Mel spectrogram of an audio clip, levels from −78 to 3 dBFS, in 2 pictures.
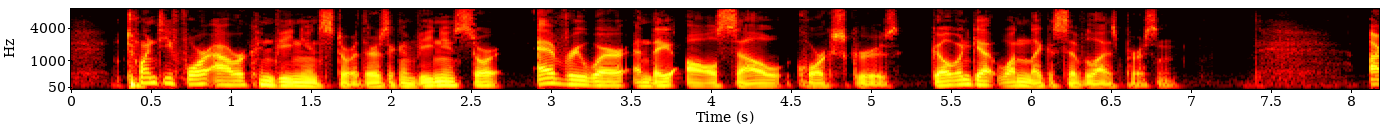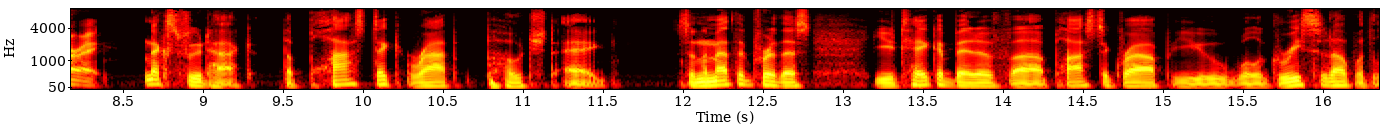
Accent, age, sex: American, 30-49, male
